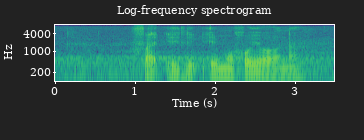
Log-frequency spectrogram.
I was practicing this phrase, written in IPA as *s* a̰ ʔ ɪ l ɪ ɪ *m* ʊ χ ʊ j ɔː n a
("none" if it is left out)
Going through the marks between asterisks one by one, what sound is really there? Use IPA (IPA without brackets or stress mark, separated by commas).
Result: f, m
